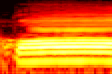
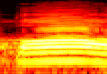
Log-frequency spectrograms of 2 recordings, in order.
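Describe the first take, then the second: No difference in how they are said.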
